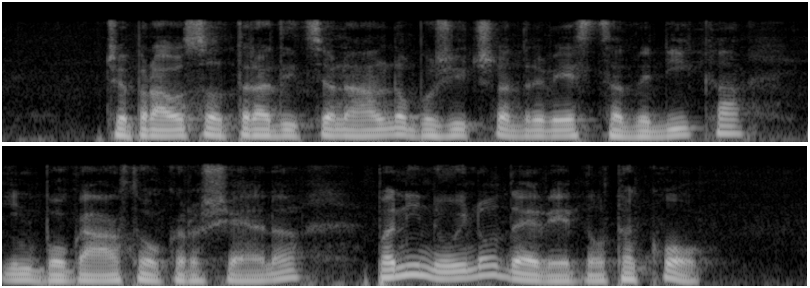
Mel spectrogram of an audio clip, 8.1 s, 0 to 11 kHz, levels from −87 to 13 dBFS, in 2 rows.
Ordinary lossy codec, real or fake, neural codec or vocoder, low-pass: none; fake; codec, 16 kHz, 4 kbps, X-Codec, HuBERT features, trained on LibriSpeech; 7.2 kHz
